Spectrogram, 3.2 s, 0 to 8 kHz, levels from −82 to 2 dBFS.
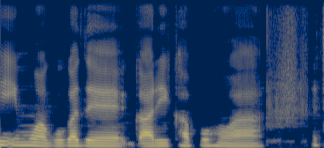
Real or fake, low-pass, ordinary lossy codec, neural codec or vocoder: real; none; none; none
